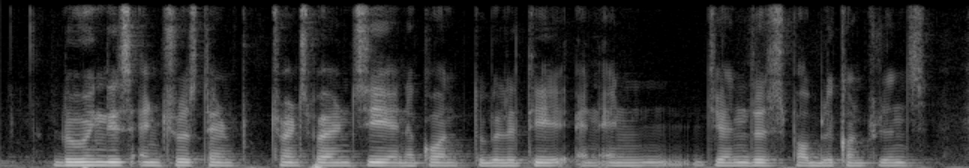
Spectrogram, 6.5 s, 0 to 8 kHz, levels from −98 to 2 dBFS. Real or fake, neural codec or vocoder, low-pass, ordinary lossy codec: real; none; none; none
